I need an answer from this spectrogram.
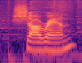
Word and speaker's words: Sharan: I absolutely love if you're here, you can say it like the first syllable goes sha. Sharon. Like from the word shut. And then the second syllable goes as ran, as in run. Sharan.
